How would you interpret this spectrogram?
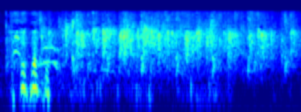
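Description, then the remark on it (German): A short burst of applause from a small group at the start of a presentation, steady dense clapping for a few seconds with a faint voice or two mixed in at the start. “Ich finde, das hat auch einen kleinen Applaus verdient, oder?”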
